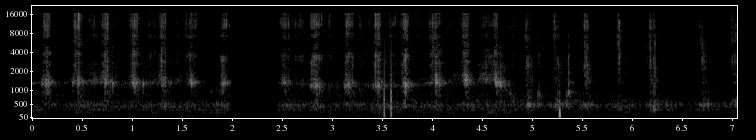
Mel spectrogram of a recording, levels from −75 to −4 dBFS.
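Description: A playback stall interrupts this recording of sounds from 1.98 to 2.45 s: the output falls silent for about 450 ms, likely because the player ran short of data or its thread was blocked, before resuming. A loud pop appears as a quick double pop at 3.52 to 3.61 s and a single pop at 5.27 to 5.29 s, each roughly 20 dB above the surrounding sound, which continues beneath them. These are likely voltage spikes from a switch, static or a driver glitch.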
